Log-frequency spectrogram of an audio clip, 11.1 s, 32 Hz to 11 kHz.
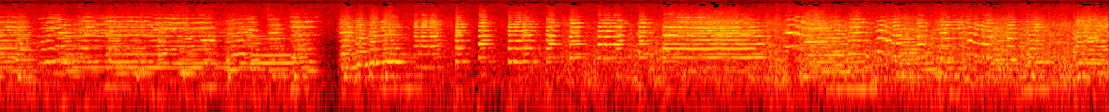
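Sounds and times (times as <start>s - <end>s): brass music: 0.0s - 11.0s.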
